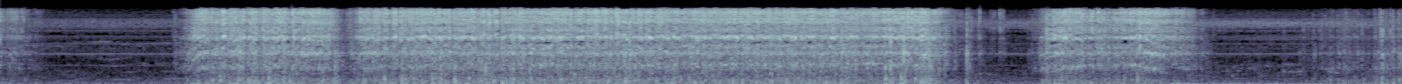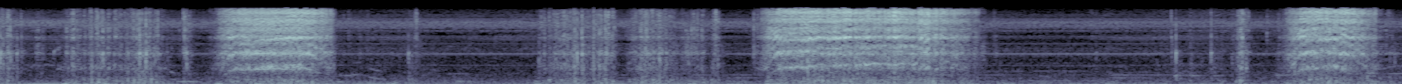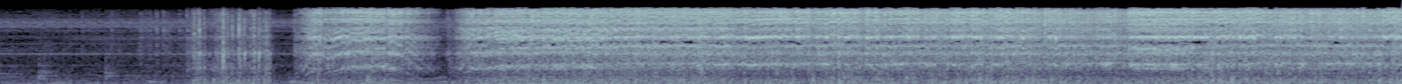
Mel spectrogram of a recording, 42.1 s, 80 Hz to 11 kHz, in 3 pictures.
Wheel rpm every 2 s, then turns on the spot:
40, 160, 220, 220, 160, 90, 20, 40, 70, 10, 50, 130, 0, 40, 10, 80, 160, 230, 230, 230, 230.
12-14 16-20 26-28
